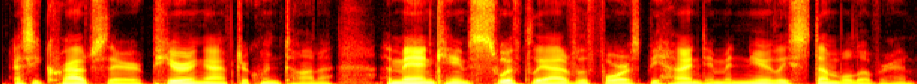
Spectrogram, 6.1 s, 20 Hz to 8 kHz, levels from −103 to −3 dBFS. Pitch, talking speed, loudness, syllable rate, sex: 100 Hz, 215 wpm, -19 LUFS, 6.0 syllables/s, male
